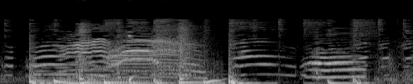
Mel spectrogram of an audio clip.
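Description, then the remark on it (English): Several unhappy cats meow and yowl loudly in overlapping, drawn-out wails, their cries rising and falling with only brief pauses between them. “Those cats are not happy.”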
